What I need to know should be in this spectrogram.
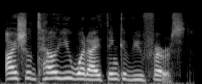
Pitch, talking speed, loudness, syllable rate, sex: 245 Hz, 295 wpm, -16 LUFS, 5.4 syllables/s, female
